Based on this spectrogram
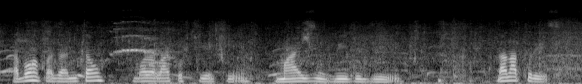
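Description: Over noticeable background noise, a man speaks at a moderate pace. His intonation is monotone and flat, and the sound is dry with no echo. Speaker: travel vlogger. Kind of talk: casual vlog chat. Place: waterside. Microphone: phone near.

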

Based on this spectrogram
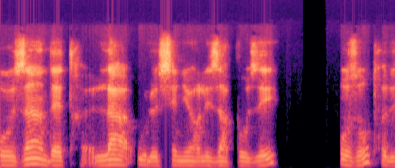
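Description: The speech moves at a very slow pace against a quiet background. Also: man, dry sound with no echo. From France. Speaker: priest and historian; priest. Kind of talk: reading prepared talk. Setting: video call. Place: home room. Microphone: video call.

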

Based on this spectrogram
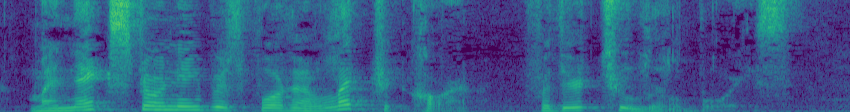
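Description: Somewhat breathy and medium in pitch, a woman speaks at a moderate pace with a dark, mellow tone and lively intonation. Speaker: public commenter at city council. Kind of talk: public comment speech. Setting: city council meeting.

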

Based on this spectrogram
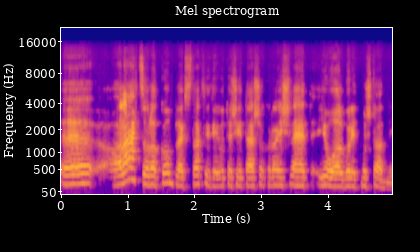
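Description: A man speaks at a moderate pace with ordinary pitch variation. The background is quiet. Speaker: football coach and analyst. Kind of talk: casual interview chat about football. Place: home room. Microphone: webcam.

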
